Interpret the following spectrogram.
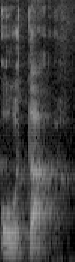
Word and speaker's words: auteure: Mais j'opterais pour le auteur. Bon, avec le E muet à la fin.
